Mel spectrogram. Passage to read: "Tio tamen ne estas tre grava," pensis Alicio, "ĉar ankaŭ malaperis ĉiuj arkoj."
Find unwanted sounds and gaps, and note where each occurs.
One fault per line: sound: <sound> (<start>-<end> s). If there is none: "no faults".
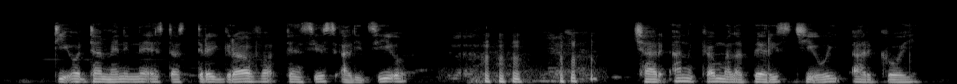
sound: laugh (4.5-6.0 s)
